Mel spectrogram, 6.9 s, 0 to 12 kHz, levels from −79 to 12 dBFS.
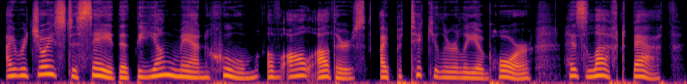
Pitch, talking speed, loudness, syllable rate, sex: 205 Hz, 155 wpm, -17 LUFS, 4.4 syllables/s, female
